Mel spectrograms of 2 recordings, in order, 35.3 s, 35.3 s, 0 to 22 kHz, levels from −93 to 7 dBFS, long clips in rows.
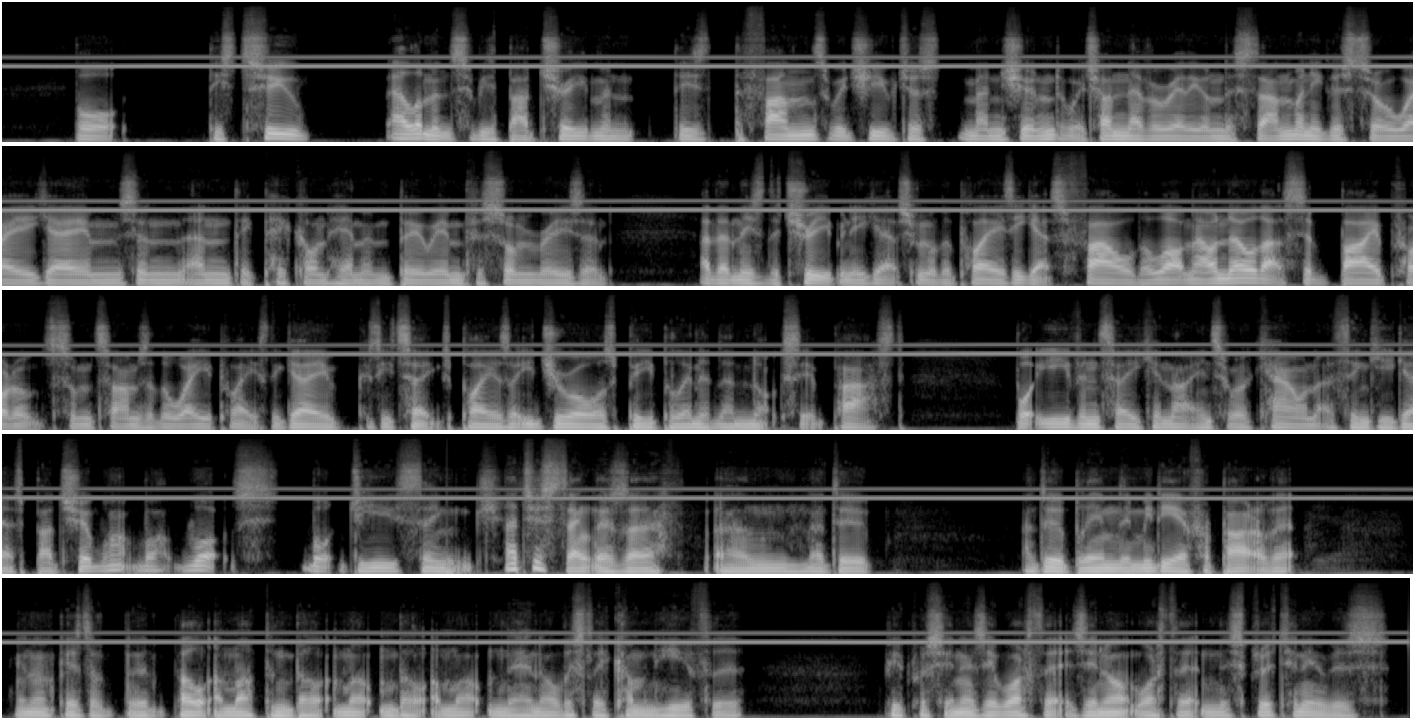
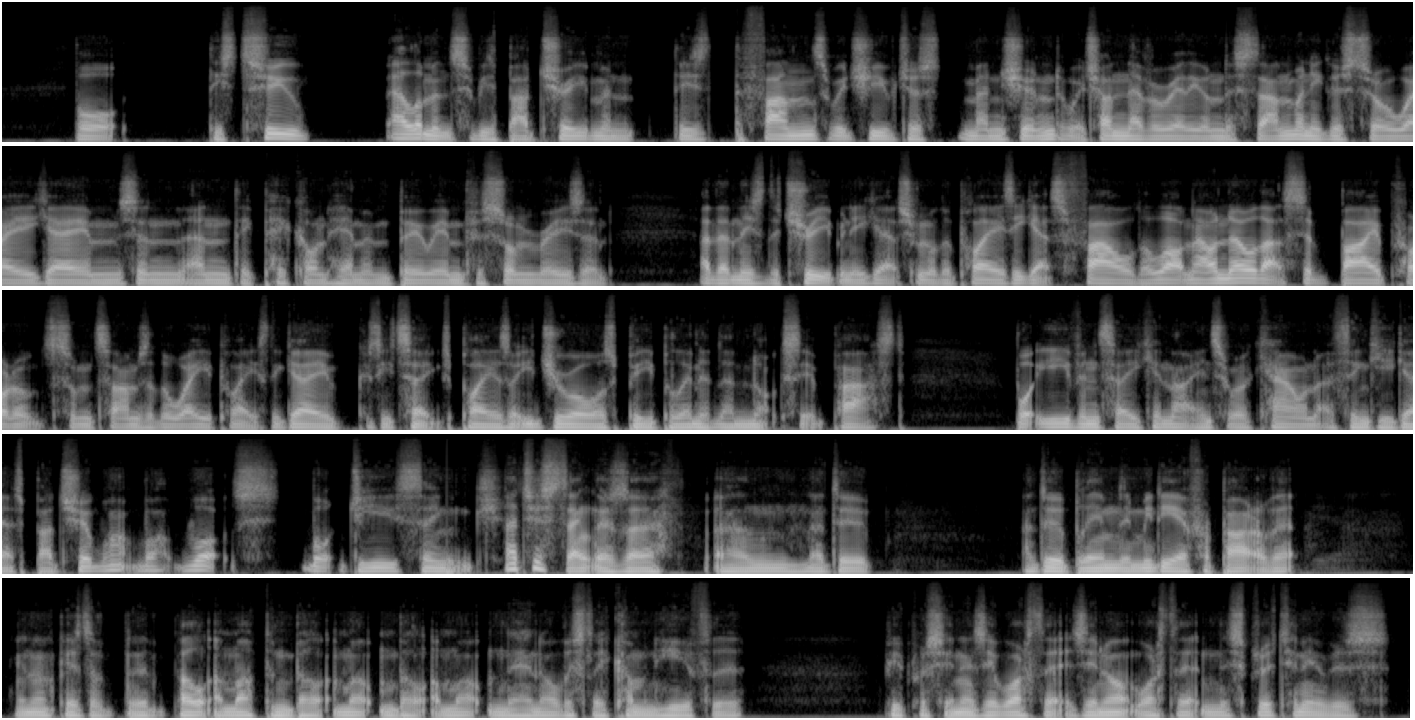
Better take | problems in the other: second | high-pitched whine; loud; throughout; 3.5 kHz, 7 dB below the speech

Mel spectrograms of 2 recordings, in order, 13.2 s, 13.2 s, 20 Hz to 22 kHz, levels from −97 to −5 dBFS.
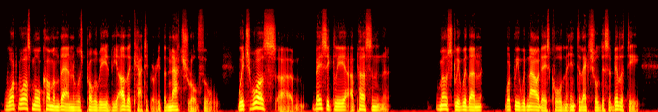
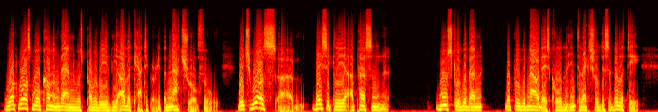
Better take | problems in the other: first | distortion; heavy; 6 dB below the speech

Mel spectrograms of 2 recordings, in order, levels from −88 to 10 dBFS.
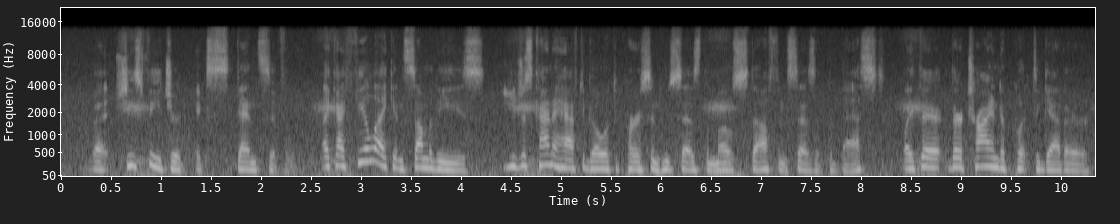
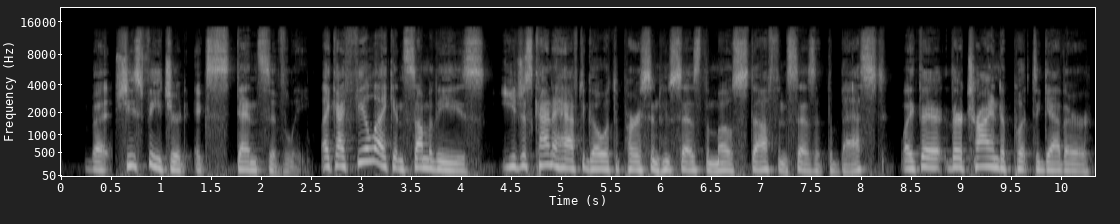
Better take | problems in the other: second | hiss; noticeable; throughout; 15 dB below the speech

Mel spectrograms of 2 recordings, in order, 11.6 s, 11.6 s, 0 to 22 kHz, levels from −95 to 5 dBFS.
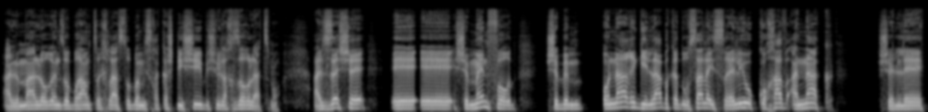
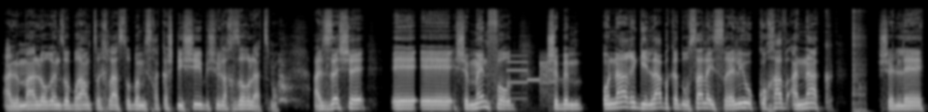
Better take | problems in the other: first | dog barking; faint; at 3.5 s; peak 15 dB below the speech // phone ringing; faint; at 6.5 s; peak 10 dB below the speech // keyboard typing; faint; at 11 s; peak 15 dB below the speech

